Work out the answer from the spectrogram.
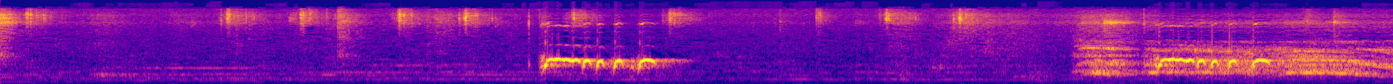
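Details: A local zebra dove, singing eagerly and clearly, delivers two quick rippling phrases of short staccato coo notes a few seconds apart, each a fast bubbling trill, over low background noise.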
